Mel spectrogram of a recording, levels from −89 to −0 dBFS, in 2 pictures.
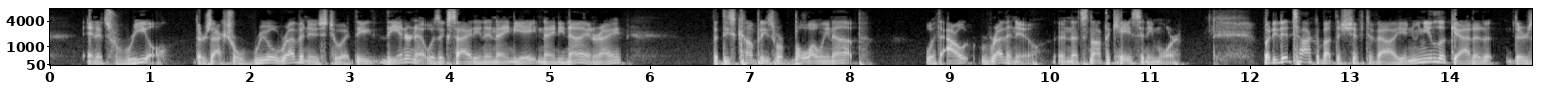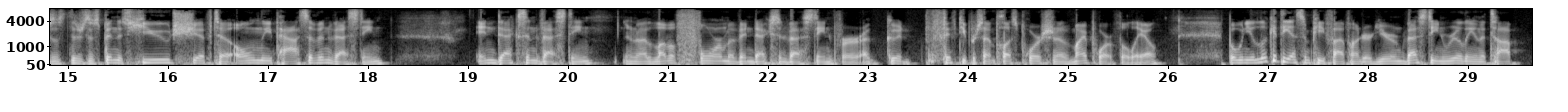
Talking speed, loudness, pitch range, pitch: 190 wpm, -19 LUFS, 100-130 Hz, 115 Hz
